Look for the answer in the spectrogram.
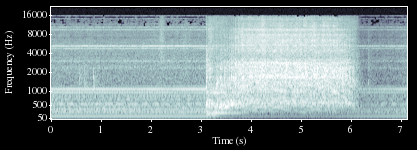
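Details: Supermax YCM-16VS milling machine, a Bridgeport clone with Anilam Crusader M control, spindle in forward: steady motor hum switching to a loud, rough grinding rush for about three seconds, with a burning smell; spindle gearing or timing belt issue suspected, not confirmed.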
